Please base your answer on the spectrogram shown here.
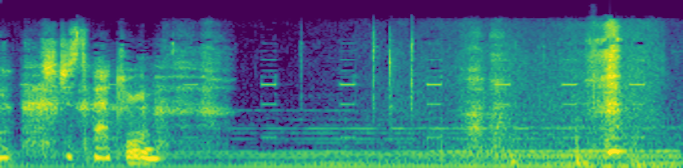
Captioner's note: beeping accelerates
